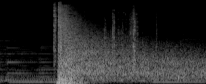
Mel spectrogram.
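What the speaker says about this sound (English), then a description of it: "we have the 243, so I want to try and use that and see if we can't take a super far shot on this thing" A single loud .243 rifle shot in the hunting video game Call of the Wild, a sharp blast followed by a long rolling echo that fades slowly across open terrain.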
